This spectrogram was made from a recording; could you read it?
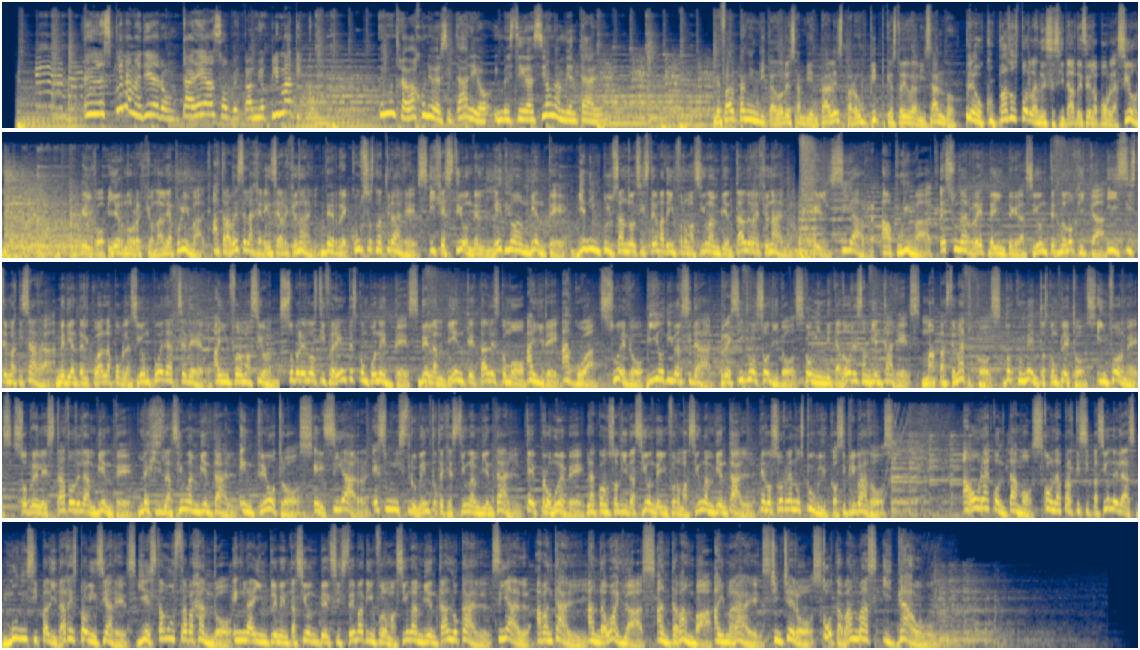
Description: Spot Radial del Proyecto SIAR y SIALs Apurimac | SINIA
